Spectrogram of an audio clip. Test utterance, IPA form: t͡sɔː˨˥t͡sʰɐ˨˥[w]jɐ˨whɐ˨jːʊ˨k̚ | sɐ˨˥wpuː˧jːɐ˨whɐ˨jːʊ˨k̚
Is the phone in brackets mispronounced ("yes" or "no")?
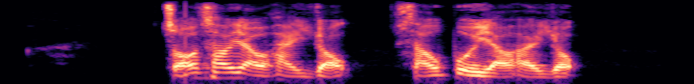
no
